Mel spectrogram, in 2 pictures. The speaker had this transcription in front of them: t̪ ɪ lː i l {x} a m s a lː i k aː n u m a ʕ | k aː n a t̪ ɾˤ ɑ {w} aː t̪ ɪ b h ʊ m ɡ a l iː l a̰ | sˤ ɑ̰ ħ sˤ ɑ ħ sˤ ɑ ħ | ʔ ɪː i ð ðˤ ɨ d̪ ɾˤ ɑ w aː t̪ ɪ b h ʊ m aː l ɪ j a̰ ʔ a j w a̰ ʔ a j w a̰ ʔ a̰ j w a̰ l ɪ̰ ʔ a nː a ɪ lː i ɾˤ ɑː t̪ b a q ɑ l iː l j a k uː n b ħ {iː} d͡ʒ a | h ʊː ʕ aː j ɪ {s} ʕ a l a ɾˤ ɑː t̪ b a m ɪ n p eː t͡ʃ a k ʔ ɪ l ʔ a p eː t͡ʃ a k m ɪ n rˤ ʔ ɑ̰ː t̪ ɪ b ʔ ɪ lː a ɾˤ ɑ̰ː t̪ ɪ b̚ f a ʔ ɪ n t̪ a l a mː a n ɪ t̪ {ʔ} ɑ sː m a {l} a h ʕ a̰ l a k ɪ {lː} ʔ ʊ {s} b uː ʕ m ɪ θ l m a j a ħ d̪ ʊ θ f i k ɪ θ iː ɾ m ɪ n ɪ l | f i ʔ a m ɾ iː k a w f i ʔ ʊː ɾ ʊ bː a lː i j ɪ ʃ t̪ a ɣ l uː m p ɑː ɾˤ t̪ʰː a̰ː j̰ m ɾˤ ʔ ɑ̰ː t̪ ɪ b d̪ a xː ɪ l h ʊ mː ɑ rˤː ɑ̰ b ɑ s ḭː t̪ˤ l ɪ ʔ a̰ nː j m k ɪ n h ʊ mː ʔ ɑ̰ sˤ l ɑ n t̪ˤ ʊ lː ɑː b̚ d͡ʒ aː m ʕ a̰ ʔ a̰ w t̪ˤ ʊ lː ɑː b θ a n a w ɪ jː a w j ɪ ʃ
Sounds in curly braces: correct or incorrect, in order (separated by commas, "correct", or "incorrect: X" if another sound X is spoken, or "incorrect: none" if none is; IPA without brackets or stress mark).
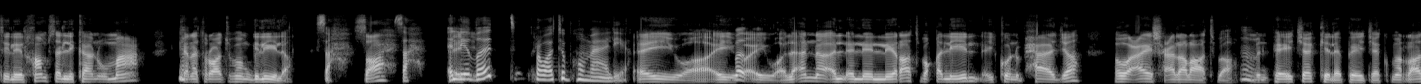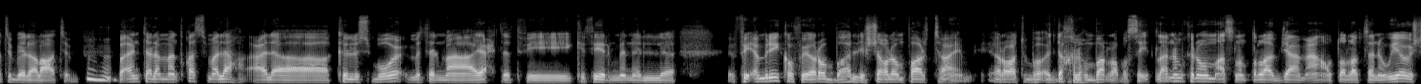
correct, correct, incorrect: aː, incorrect: ʃ, incorrect: q, correct, correct, correct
